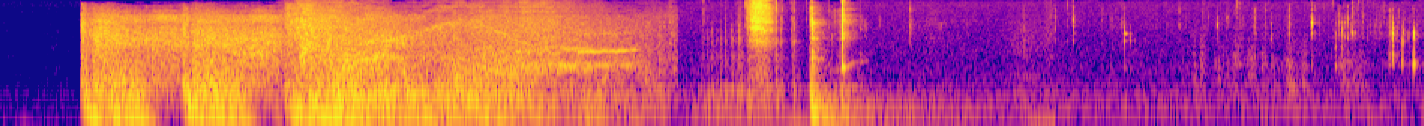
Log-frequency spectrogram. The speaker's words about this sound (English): Let's enjoy the sound of opening and pouring a fresh beer, shall we?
